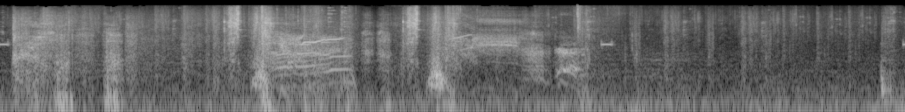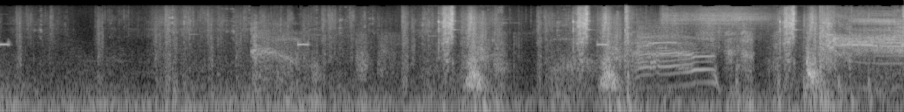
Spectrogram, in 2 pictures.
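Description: A pistol fires sharp shots, one at a time.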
